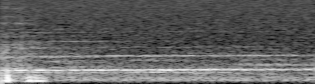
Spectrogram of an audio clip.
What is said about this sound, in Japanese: 救急車ですねはいで まあこれ今今のねこの救急車の音がして救急車だなっっていうのはすごくあの僕の典型的な考え方なんですけどそれ以上は想像しないんですよね。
